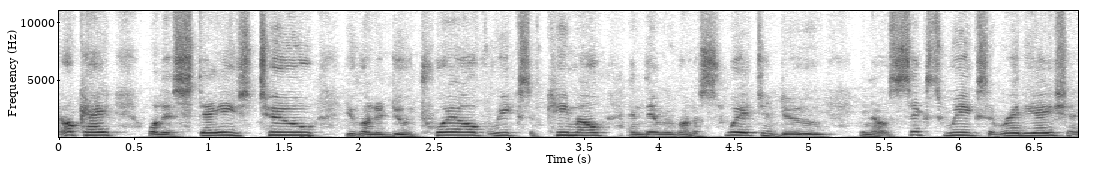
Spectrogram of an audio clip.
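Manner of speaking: fast, rattled-off speech. Acting out a doctor giving a cancer diagnosis: imitating a doctor talking fast. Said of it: "Slow down".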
